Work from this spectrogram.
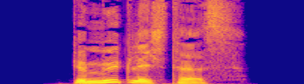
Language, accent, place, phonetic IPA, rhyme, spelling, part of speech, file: German, Germany, Berlin, [ɡəˈmyːtlɪçstəs], -yːtlɪçstəs, gemütlichstes, adjective, De-gemütlichstes.ogg
- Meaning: strong/mixed nominative/accusative neuter singular superlative degree of gemütlich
